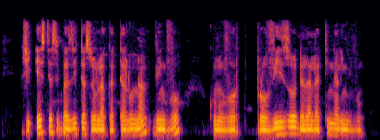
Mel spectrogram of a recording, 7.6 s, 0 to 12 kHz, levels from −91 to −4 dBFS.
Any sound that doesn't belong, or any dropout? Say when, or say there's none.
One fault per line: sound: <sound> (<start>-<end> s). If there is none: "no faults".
no faults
